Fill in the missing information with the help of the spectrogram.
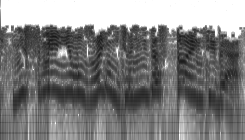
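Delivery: high-pitched mock wail of protest. A narrator's reading. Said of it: "взвыла попа". (с наигранным воем, высоко)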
